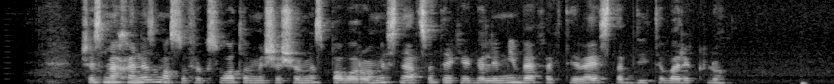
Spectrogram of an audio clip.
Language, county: Lithuanian, Marijampolė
